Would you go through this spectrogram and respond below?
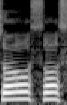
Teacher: कंपन नहीं होता है घर्षण होता है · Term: अघोष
